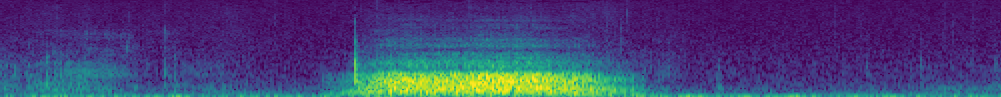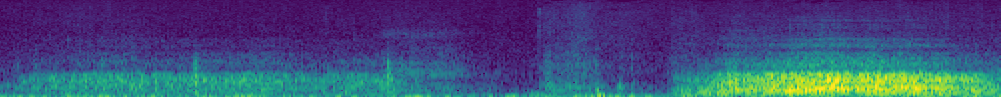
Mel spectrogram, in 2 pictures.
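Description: Air rushing through the bellows of a small button accordion as they are pushed and pulled, with no notes sounding. The whooshes come in turns: two louder ones of about a second, about a second in and near the end, between quieter, longer ones.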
